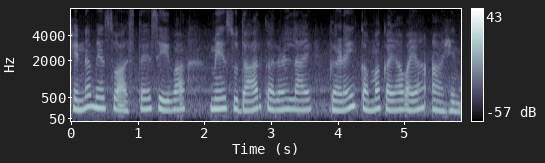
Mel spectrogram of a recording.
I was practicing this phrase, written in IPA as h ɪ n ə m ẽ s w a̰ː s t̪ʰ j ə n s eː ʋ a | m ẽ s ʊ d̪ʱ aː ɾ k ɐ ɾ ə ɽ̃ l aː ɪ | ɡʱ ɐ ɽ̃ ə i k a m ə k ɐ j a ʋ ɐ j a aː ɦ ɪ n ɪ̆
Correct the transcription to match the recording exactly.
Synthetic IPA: h ɪ n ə m ẽ s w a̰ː s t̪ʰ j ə s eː ʋ a | m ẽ s ʊ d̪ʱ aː ɾ k ɐ ɾ ə ɽ̃ l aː ɪ | ɡʱ ɐ ɽ̃ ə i k ɐ m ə k ɐ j a ʋ ɐ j a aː ɦ ɪ n ɪ̆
